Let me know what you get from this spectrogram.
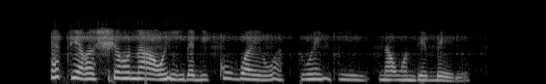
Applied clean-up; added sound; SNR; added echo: neural mask model RNNoise.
